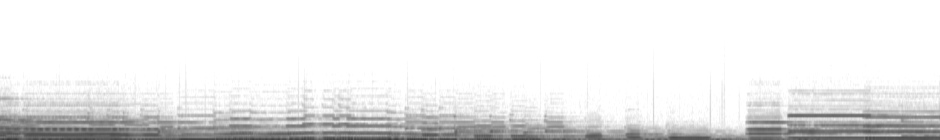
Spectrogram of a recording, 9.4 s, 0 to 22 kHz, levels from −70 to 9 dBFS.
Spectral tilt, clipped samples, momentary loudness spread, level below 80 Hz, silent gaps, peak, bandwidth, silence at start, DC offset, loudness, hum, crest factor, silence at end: -6.5 dB/octave; under 0.1%; 10 LU; -30 dBFS; none; -2 dBFS; 7.8 kHz; 0 s; under 0.1%; -18 LUFS; none; 16 dB; 0 s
